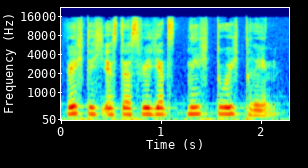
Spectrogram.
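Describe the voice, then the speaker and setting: A woman reading aloud, voicing a brave, level-headed young boy with steady, reassuring speech. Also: a little high, normal speed, natural voice. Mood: calm.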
